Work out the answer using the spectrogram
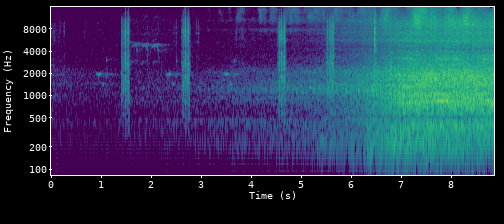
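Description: Two-car Transwa AvonLink diesel railcar approaching and passing close by. Its engine and wheel noise build from about halfway through to a loud rush near the end. A few sharp clicks come before it arrives.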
